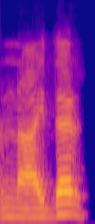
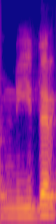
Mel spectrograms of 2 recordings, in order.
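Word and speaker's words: neither: और नाइदर, ज्यादातर लोग इसको नीदर कहते हैं, टीवी में भी आप नीदर सुनेंगे, वो भी ठीक है, मैं ये नहीं कह रहा कि वो गलत है, लेकिन मुझे नाइदर कहना पसंद है।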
